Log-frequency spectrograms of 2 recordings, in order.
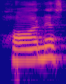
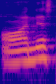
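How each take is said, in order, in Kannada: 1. ಪದ h ಶಬ್ದದಿಂದ ಆರಂಭವಾಗುತ್ತದೆ. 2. ಪದ ನೇರವಾಗಿ ಸ್ವರದಿಂದ ಆರಂಭವಾಗುತ್ತದೆ. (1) "ಹಾನೆಸ್ಟ್ ಅಂತ ಪ್ರೊನೌನ್ಸ್ ಮಾಡ್ತಾ ಇಲ್ಲ" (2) "ಆನೆಸ್ಟ್ ಅಂತ ಪ್ರೊನೌನ್ಸ್ ಮಾಡ್ತಾ ಇದ್ದೀನಿ"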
